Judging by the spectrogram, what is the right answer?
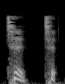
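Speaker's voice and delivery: "T, t" as short tuh with a schwa; neutral vowel. Shown as a demonstration. Teacher isolating the first syllable of today, short "T, t". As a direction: keep "T, t" weak and short. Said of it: "se pronuncia como si fuera".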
